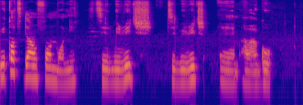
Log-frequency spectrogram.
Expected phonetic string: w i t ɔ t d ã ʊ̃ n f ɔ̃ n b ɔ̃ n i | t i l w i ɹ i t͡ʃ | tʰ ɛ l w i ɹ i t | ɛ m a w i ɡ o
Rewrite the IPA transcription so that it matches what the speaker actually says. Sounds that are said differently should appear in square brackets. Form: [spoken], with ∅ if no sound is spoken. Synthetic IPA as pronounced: w i [k] ɔ t d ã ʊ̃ n f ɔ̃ n [m] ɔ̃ n i | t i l w i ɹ i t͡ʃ | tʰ [i] l w i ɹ i [t͡ʃ] | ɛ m a w [a] ɡ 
